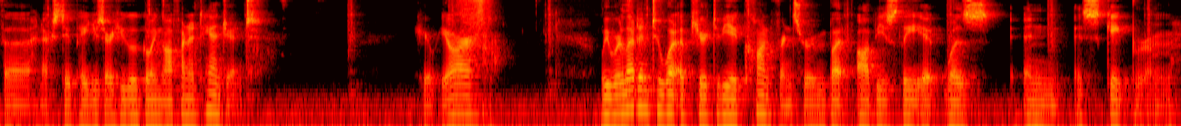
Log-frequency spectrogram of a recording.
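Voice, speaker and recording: An actor playing a weary, irritable scientist in charge, curt and sarcastic, in an audio drama. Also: male voice, on the low side, measured pace, slight background noise. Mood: weary, exasperated. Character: weary, irritable scientist boss running secret experiments.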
